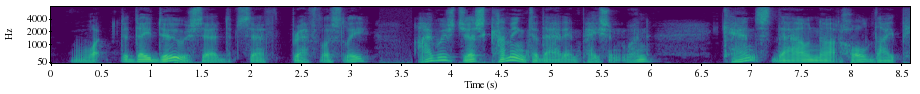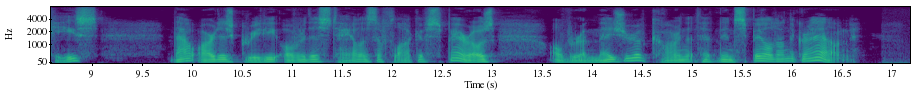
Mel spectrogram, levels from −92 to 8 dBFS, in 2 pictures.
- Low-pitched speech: Yes, very low, 90 Hz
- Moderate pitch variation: Yes, average, 4.2 semitones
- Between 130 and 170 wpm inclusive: Yes, average, 155 wpm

